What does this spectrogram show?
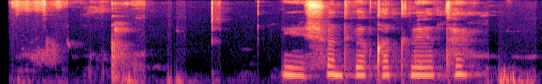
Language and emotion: Russian, sad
